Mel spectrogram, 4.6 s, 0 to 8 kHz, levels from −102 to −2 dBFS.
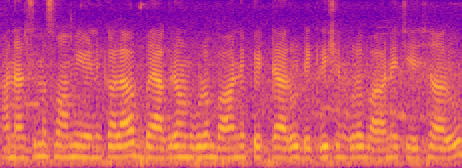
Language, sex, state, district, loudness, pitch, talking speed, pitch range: Telugu, female, Andhra Pradesh, Srikakulam, -20 LUFS, 190 Hz, 170 wpm, 185-195 Hz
